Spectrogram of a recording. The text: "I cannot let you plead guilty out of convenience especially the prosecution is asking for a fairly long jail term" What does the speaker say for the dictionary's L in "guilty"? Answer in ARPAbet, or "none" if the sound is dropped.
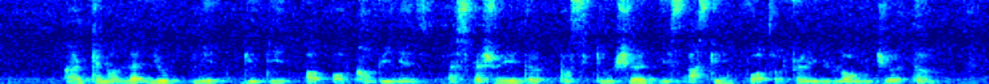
none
